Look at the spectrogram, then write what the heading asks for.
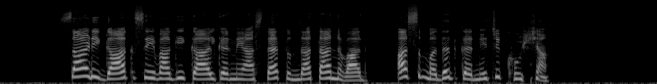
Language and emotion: Dogri, happy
